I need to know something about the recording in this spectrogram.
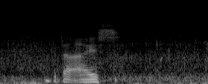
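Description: A hand breaks thin ice at the edge of a stream.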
